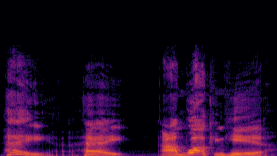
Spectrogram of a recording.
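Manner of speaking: high, loud put-on New York American accent. Shown as a demonstration. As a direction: call it out like a brash American New Yorker. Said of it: "in an American accent".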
